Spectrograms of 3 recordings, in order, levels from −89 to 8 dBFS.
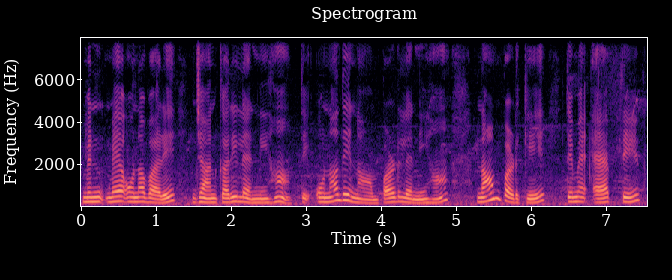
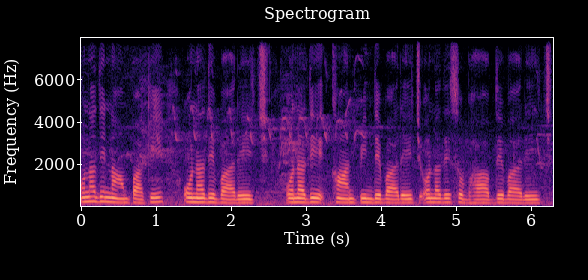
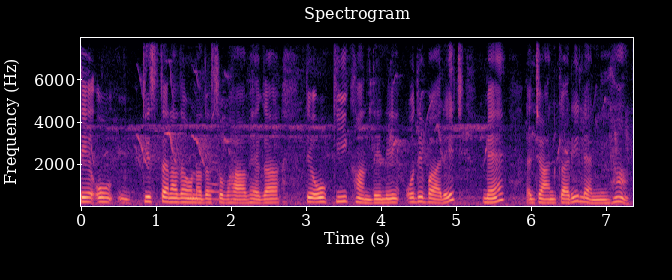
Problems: background sounds at intervals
